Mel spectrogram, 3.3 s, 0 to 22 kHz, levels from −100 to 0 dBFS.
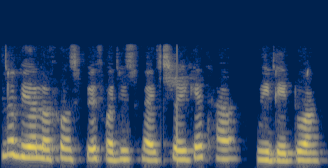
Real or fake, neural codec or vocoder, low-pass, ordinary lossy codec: real; none; 7.2 kHz; none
